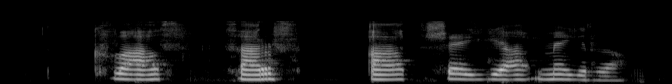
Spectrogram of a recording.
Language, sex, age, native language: Icelandic, female, 6, Icelandic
